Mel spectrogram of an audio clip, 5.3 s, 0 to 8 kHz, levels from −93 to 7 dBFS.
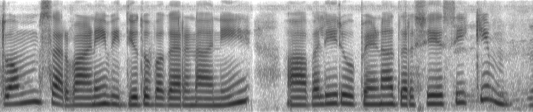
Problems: none marked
